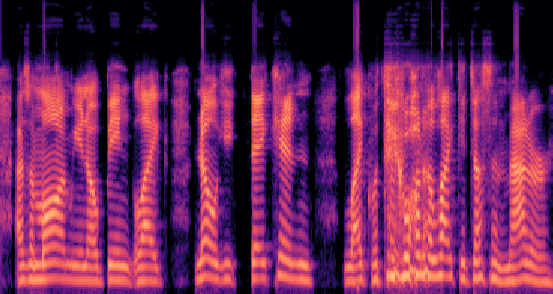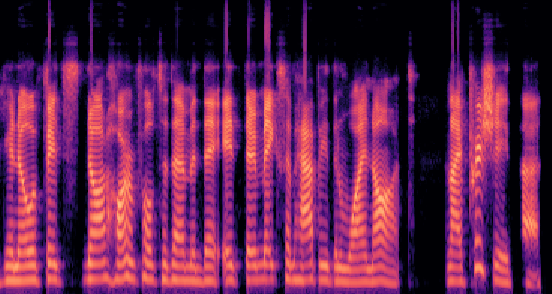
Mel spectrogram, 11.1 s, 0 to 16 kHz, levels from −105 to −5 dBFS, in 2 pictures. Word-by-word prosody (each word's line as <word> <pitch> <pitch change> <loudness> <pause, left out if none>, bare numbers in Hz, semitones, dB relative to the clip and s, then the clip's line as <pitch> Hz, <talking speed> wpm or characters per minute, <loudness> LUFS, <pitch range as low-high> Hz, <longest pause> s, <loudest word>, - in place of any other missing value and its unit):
as 180 +2 -3
a - - -1
mom, 190 0 +2
you 180 - -1
know, 170 -1 +1
being 180 0 -1
like, 170 -1 -1 0.3
"No, 215 0 +3
y 190 +1 -8 0.2
they 200 0 +4
can 195 -4 -1 0.3
like 170 +1 +1
what 190 - -8
they 235 0 +4
wanna 240 0 +3
like, 225 -2 +1
it 200 - -7
doesn't 200 -4 -3
matter, 170 -2 0
you 175 0 -3
know, 175 +1 +2
if 180 - -8
it's 190 -2 0
not 190 +1 +2
harmful 195 0 -1
to 190 +3 -8
them 180 -2 -1
and 175 -1 -7
they 175 -1 +1
it 185 -1 +2
it 180 0 +3
makes 185 +1 +3
them 195 -2 -8
happy, 185 0 0
then 165 -1 -9
why 155 +1 0
not? 160 -4 -1 0.4
And 175 - +2
I 170 - +5
appreciate 170 - +2
that. - - -3
185 Hz, 225 wpm, -23 LUFS, 175-200 Hz, 0.4 s, I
